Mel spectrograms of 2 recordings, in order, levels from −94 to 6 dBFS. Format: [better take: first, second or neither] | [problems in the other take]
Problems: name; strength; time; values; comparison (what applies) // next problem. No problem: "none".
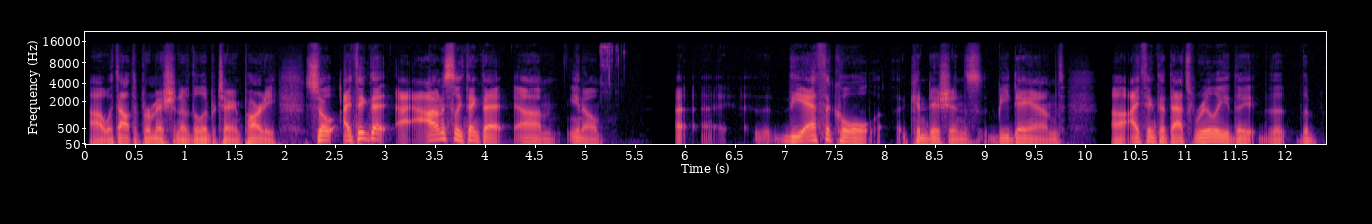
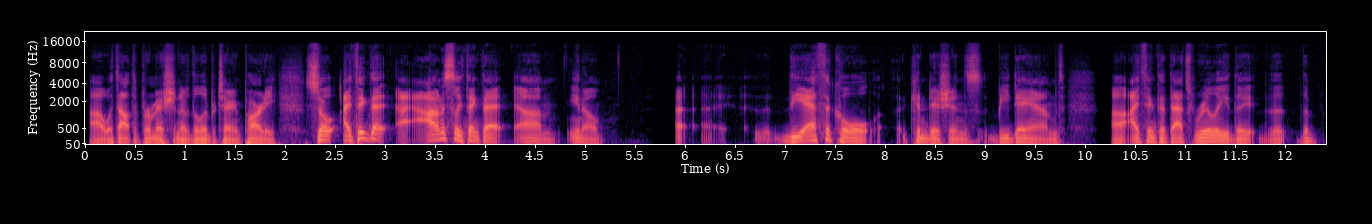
second | jangling keys; faint; at 5 s; peak 20 dB below the speech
